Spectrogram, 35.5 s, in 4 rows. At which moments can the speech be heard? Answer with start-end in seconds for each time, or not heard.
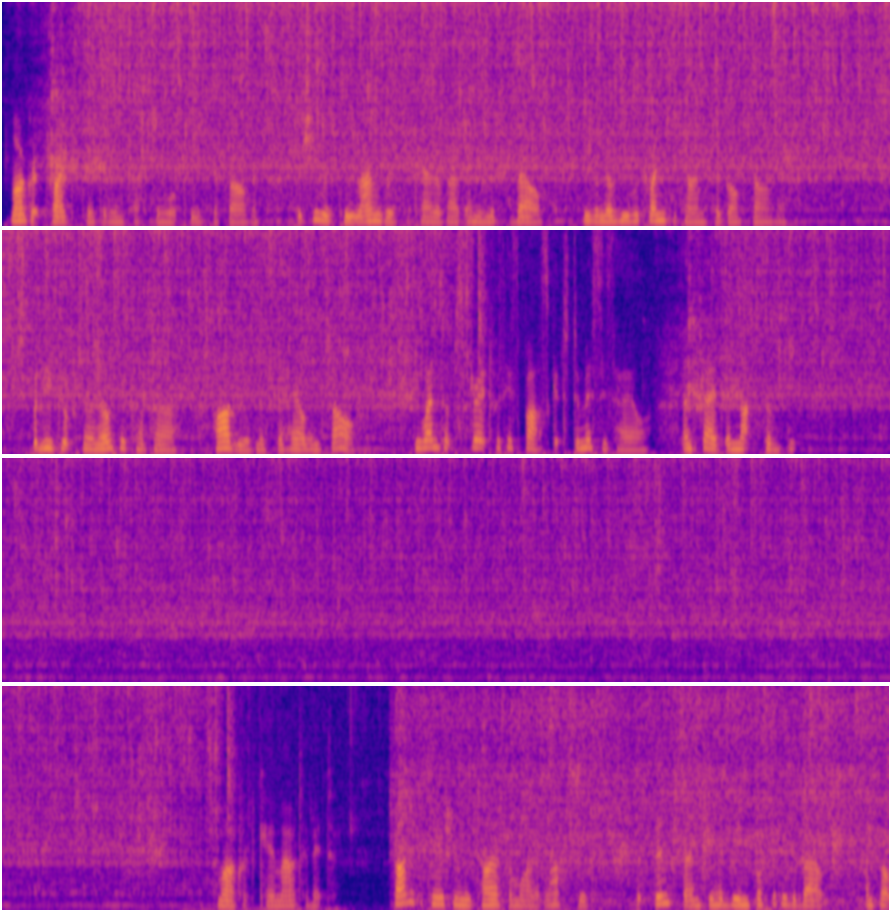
0.1-8.0, 9.1-16.8, 28.4-35.4.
